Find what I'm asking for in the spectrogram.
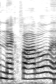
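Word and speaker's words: Neckvatal: You can also find me on Twitter, LinkedIn, and YouTube by just typing in my name, which is Brenda Neckvottle, and the last name is spelled N-E-C-K, like the thing you want to choke, V as in Victor, A-T-A-L.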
